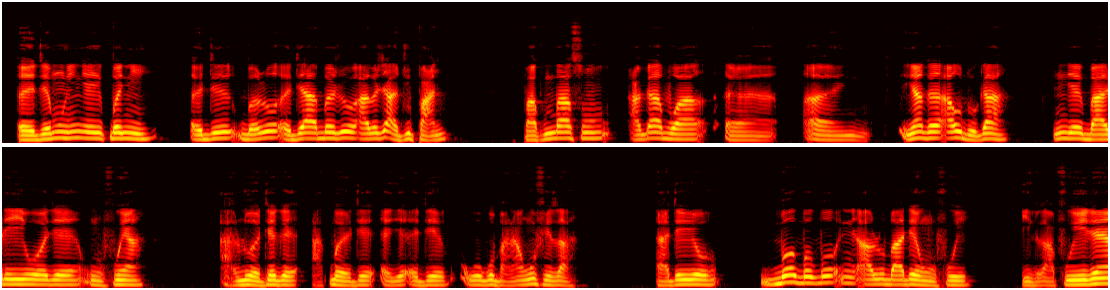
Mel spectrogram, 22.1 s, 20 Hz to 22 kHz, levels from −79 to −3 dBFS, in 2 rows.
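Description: Channel delay (comb filtering) runs through the whole speech clip. One channel lags by under a millisecond before mono summing. Notches from around 700 Hz make it hollow and phasey.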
